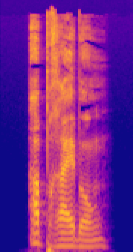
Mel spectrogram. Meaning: 1. abrasion 2. beating
- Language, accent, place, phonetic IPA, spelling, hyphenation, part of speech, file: German, Germany, Berlin, [ˈapˌʀaɪ̯bʊŋ], Abreibung, Ab‧rei‧bung, noun, De-Abreibung.ogg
